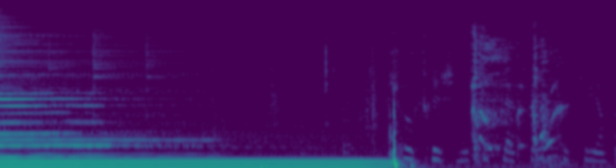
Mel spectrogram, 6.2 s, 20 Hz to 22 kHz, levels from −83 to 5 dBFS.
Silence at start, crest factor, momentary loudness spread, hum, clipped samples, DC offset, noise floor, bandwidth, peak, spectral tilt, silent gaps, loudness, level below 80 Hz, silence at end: 0 s; 18 dB; 19 LU; none; under 0.1%; under 0.1%; -68 dBFS; 15 kHz; -22 dBFS; -7 dB/octave; none; -39 LUFS; -42 dBFS; 0.5 s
